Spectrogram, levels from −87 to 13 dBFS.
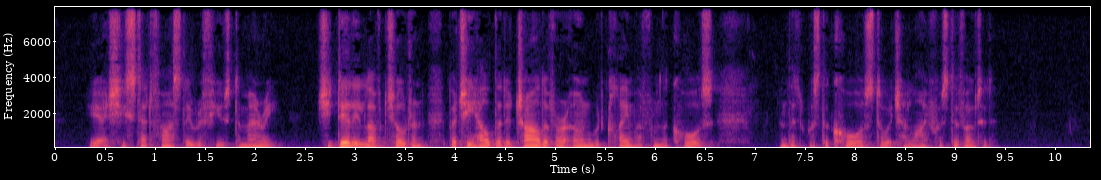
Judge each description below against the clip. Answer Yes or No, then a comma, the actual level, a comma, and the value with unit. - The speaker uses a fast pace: Yes, fast, 215 wpm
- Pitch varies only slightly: Yes, narrow, 2.2 semitones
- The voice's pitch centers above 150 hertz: No, very low, 95 Hz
